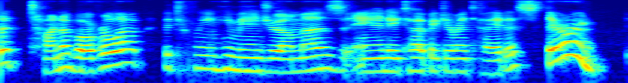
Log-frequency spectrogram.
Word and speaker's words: hemangiomas: And can you also explain what hemangiomas are and to let me know if I'm saying it right. – Yeah, you're saying it right. Yeah, so hemangiomas.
